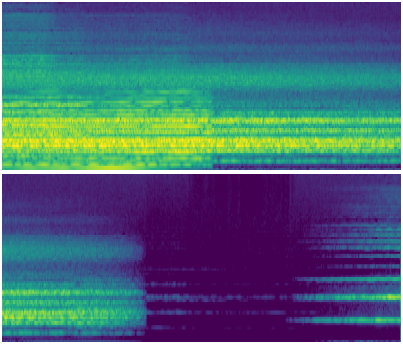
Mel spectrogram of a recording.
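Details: Sustained choir-like chanting with a deep drone fades to silence, then a faint held tone returns at the end.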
